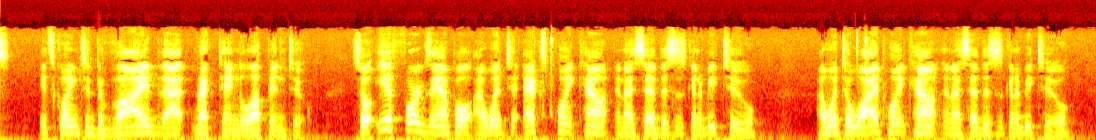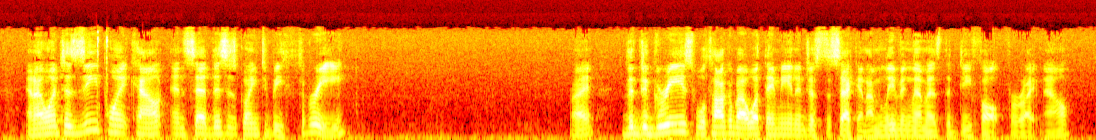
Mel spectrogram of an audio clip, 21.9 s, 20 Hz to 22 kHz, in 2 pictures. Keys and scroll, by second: 7.1 Return, 9.7 2, 10.3 Return.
